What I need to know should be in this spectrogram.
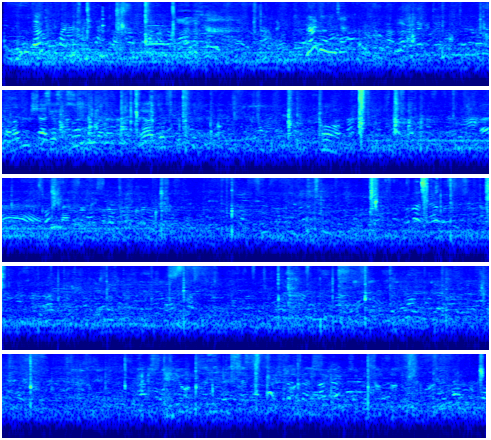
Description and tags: Park Istanbul
environment sound of a park in Istanbul, Turkey
environment, field-recording, Istanbul, Park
